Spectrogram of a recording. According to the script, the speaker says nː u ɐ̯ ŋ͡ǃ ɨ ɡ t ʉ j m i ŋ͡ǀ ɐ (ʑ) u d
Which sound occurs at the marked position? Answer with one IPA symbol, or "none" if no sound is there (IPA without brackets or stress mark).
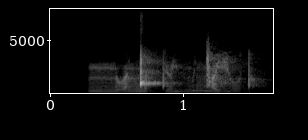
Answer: ʑ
